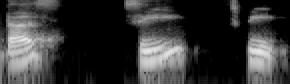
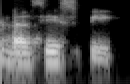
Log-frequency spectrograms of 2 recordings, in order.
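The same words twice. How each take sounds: First: "does... she... speak", a pause after each word. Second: Said in the usual way. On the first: Shown as a demonstration. Teacher building the question for students, word by word. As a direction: break the question into three separate words. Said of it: "அப்ப எப்படி வரும்?". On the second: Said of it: "அப்படி வரணும்".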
